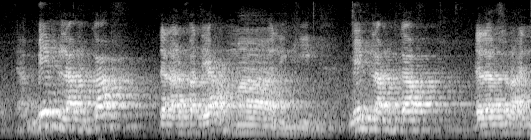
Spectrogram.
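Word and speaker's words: مَالِكِ: Maliki ni kalau siapa yang betul-betul perasan, Maliki itu tidak ada alif itu. Kita baca panjang dikarenakan adanya mat yang tegak tu.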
